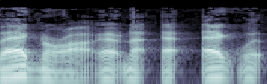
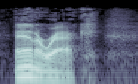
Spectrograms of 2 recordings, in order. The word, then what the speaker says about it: Anorak: So he would go and go into since he had the robes of Agnarok, how's it pronounced? Anorak. The robes of Anorak, he was basically user admin.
